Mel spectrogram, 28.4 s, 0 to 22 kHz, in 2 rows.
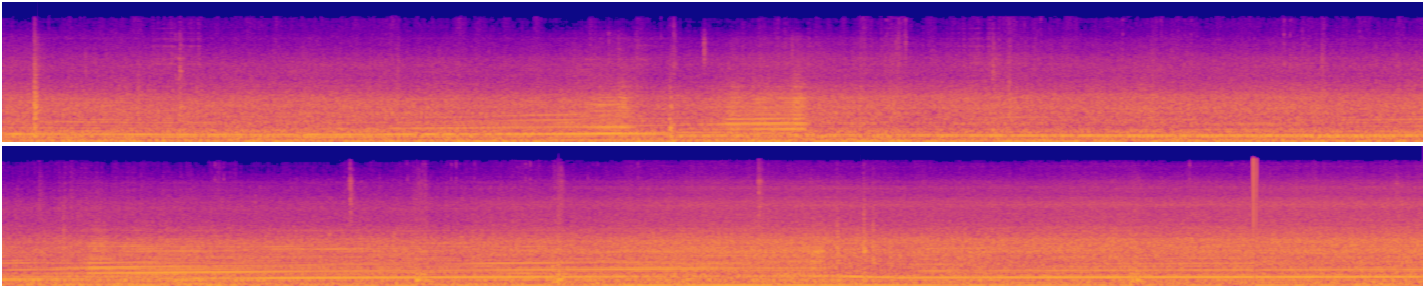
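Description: R56 Mini Cooper S's turbocharged 1.6-litre four-cylinder engine running under way, heard from inside the cabin. The engine note dips and breaks about six to eight seconds in, as with a gear change, then climbs steadily from about fifteen seconds as the car accelerates, and drops back near twenty-three seconds.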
